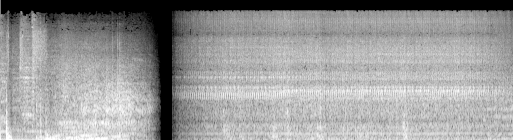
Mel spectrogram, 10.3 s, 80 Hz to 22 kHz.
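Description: Electronic intro music with falling sweeps ends about three seconds in. After a short gap, a VW/Audi EA888 2.0 TFSI turbocharged four-cylinder petrol engine idles steadily. It is running rough with a misfire on one cylinder, caused by a faulty ignition coil pack.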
